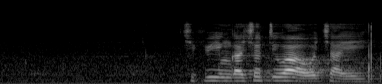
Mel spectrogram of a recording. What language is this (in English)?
Venda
